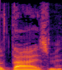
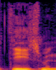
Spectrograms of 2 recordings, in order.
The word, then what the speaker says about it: Theismann: Notre Dame had a chance to win the Heisman Trophy, so he changed his name from Theismann to Theismann to rhyme with Heisman.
